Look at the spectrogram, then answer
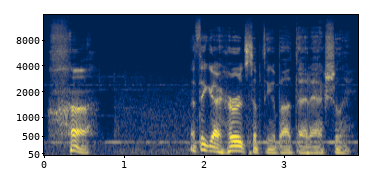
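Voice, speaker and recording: A private detective in his thirties with a deep, low voice. He talks in a measured, casual and wry way, as in a dubbed game drama. Music plays clearly behind him. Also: lively intonation. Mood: casual, matter-of-fact. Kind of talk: English dub of a video game drama.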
